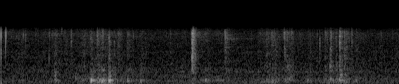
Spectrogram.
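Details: Tiny sharp sneezes and faint squeaky snuffles from newly acquired pet rats, all sick, later found allergic to bedding, repeated over a few seconds; sneezing.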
